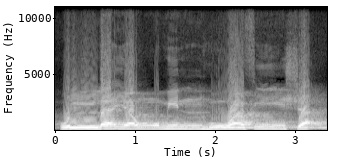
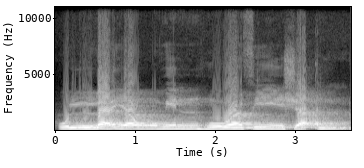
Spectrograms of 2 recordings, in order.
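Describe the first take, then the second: First: The last word ends without an n sound. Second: The last word ends with a clear n sound. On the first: The speaker calls it wrong. "Kadang kita baca satu saja, hamzah saja, nunnya hilang" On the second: The speaker calls it right. "Harus harus nampak nunnya"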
